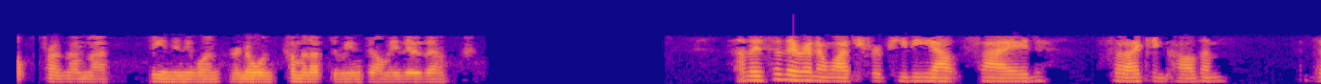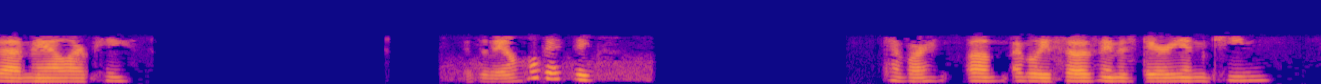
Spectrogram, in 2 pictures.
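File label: police dispatch radio, scanner; TOPAZ Regional Wrlss Cooperative (TRWC) - Mesa Simulcast; Mesa PD Dptmnt; 1 Fiesta Dispatch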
